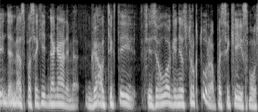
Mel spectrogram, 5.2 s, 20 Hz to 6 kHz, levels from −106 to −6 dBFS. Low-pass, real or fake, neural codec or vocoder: 5.4 kHz; fake; codec, 16 kHz, 8 kbps, FreqCodec, larger model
